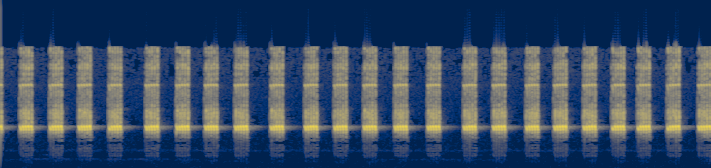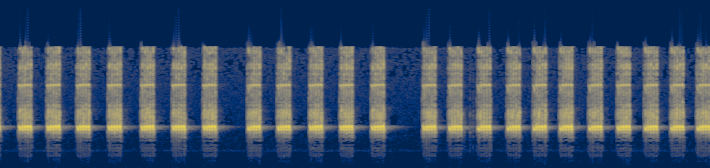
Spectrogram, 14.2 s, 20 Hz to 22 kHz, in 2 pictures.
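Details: Crickets chirping at night, recorded live with a Sony PCM D100 field recorder: a steady train of short, bright, high chirps, about three or four every second, with one brief pause near the end; no other sounds.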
